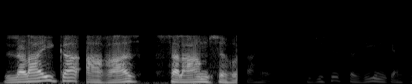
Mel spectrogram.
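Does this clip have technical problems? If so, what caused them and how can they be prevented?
Yes. The speech was encoded as 4-bit ADPCM, consistent with a heavily compressed 32 kbps stream. Gritty hiss rides every loud syllable, attacks distort, and nothing remains above 3.8 kHz. Using a higher bit depth or a modern codec prevents this.

From 2.37 s to the end, one channel was likely inverted. The mono sum cancels, dropping the speech by about 32 dB to a faint residue. Checking channel polarity before summing to mono prevents this.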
